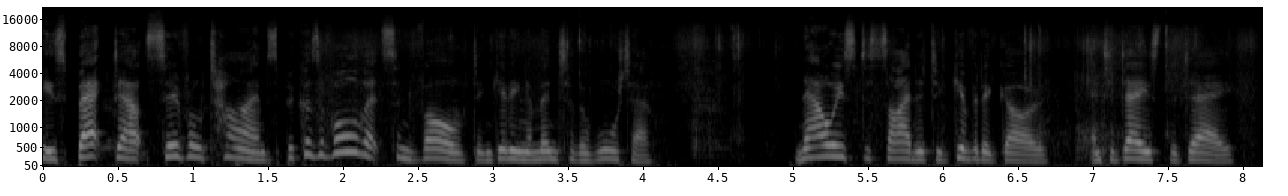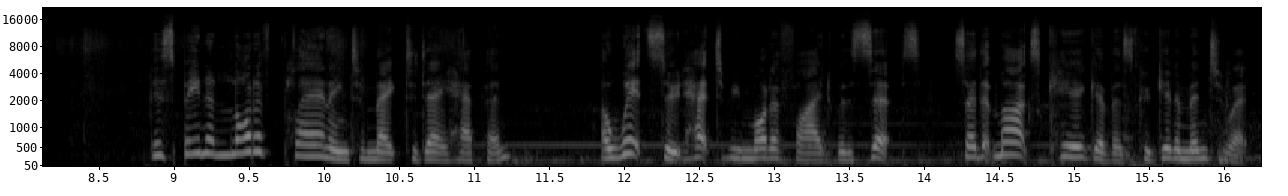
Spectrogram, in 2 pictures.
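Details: Adult narrator; ordinary speech.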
